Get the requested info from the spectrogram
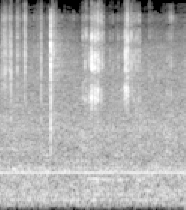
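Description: A thick fish cracker (kerupuk ikan) crunching as it is bitten and chewed, with a few sharp, separate crunches.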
